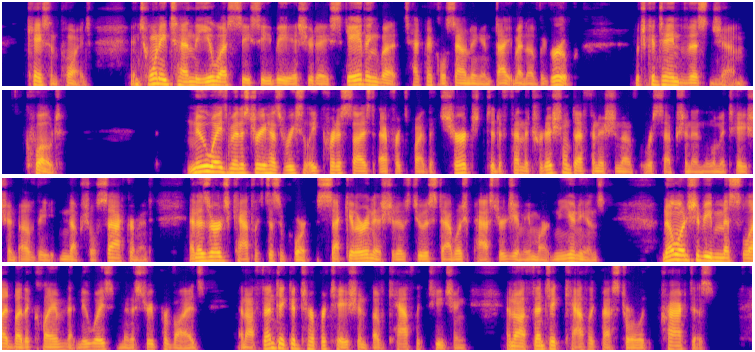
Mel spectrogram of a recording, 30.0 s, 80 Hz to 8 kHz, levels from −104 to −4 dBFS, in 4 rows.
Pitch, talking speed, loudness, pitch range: 110 Hz, 165 wpm, -21 LUFS, 95-140 Hz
